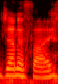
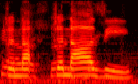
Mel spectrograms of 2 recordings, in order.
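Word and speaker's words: Genasi: Not genocide. It's not Genocide. pronounced genocide. It's Genazi. Genazi.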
